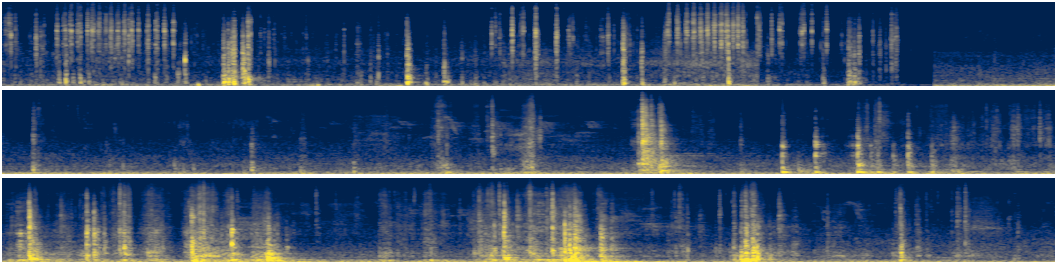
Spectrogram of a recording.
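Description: Irregular metal clinks, knocks and scrapes of tools and engine parts being handled during an engine teardown, over a low steady background noise. The sound drops out briefly about nine seconds in, and the strikes come thicker and louder in the second half.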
